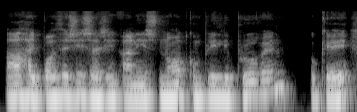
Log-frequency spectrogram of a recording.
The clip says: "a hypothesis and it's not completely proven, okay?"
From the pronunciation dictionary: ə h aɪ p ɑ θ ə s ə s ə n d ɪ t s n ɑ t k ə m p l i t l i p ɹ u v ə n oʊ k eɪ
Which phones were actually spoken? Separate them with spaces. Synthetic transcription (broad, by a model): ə h aɪ p ɑ θ ə s ə s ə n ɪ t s n ɑ t k ə m p l i t l i p ɹ u v ə n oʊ k eɪ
